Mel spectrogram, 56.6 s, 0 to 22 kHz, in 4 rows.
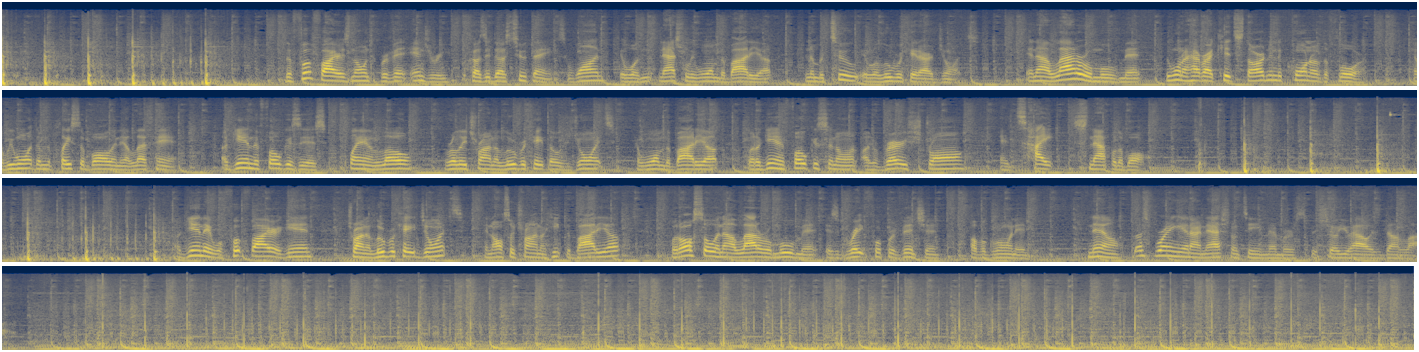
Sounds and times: Basketball bounce: 0.0 - 2.4, 26.1 - 30.2, 43.1 - 47.7, 48.3 - 56.5
Music: 0.0 - 56.5
Speech: 2.8 - 25.6, 30.0 - 38.6, 39.2 - 42.6.

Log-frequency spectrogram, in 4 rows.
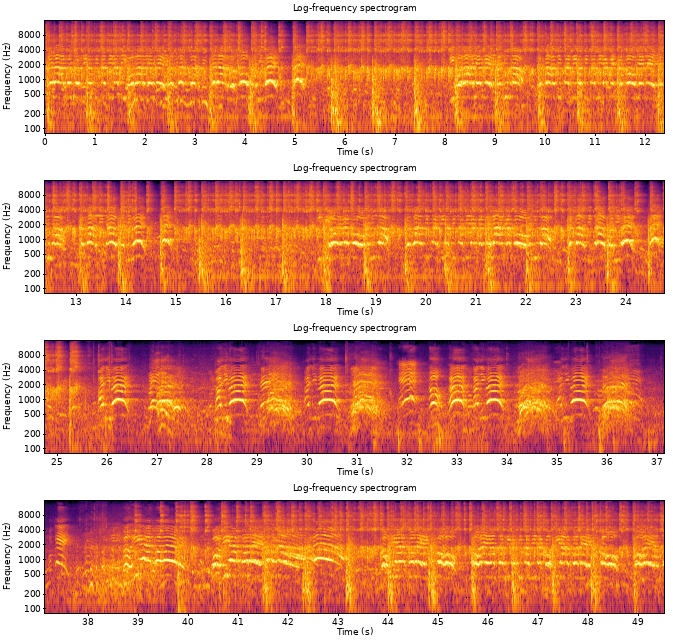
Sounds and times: Music: 0.0 - 25.7, 39.4 - 49.5.

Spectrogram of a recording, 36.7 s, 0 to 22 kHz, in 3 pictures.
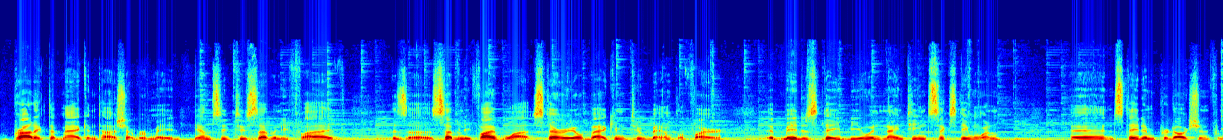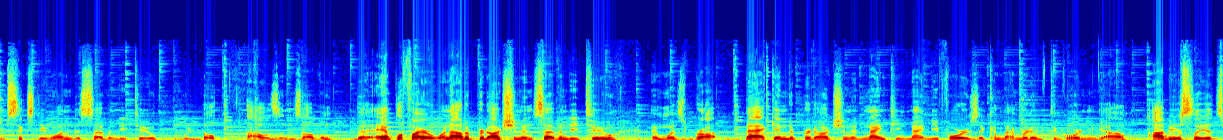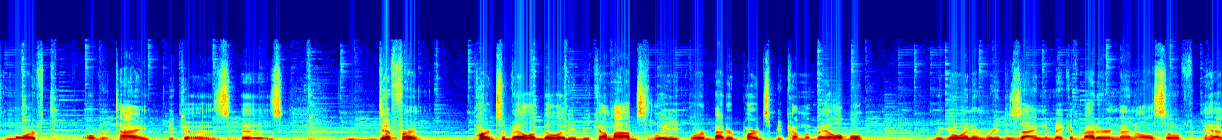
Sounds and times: Speech: 0.0 - 10.0, 10.7 - 27.3, 28.0 - 33.1, 33.8 - 36.6
Music: 0.0 - 36.6.

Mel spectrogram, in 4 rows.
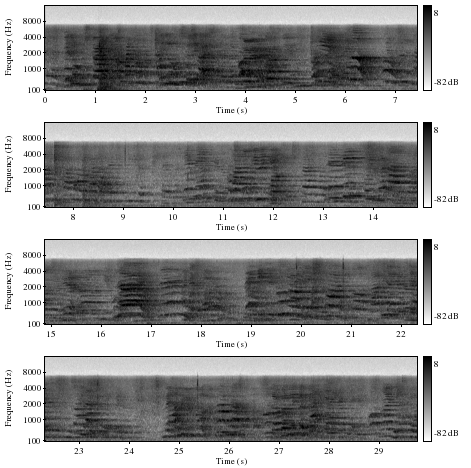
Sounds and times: Inside, large room or hall: 0.0 - 29.7
Speech: 0.0 - 29.7.

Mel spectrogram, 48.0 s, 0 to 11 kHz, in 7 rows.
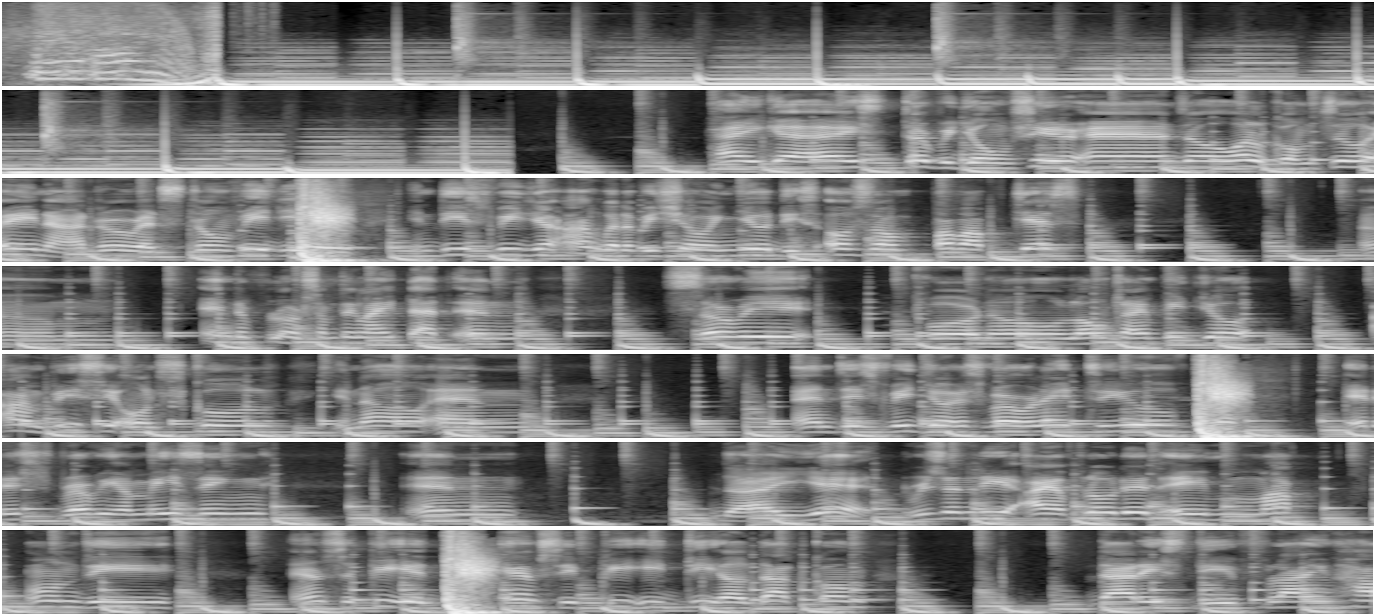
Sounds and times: Music: 0.0 - 48.0
Speech: 10.4 - 19.1, 20.5 - 23.2, 23.9 - 24.6, 25.2 - 26.8, 27.4 - 30.1, 31.4 - 33.4, 34.2 - 35.7, 36.3 - 36.9, 37.8 - 45.5, 46.6 - 48.0.

